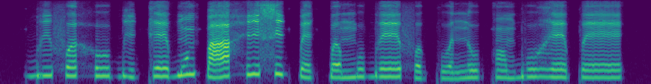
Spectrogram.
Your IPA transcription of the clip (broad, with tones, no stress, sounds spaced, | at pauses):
b i˧ f ə˧ h u˧ ɓ i˨ k e˧ b ɔ̃˦ k͡p a˨˦ h i˦ s i˦ k͡p e˨ k͡p ə˧ m u˦ b eː˦ f ə˨ kʷ ə˨ n u˧ k ɔ̃˧ b u˦ ɣ e˦ p e˦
